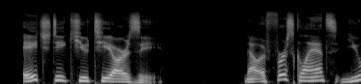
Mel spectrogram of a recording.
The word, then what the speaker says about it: Hdqtrz: Yep, it's pronounced Hdqtrz.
